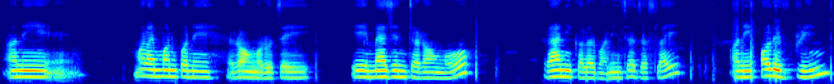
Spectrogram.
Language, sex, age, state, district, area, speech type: Nepali, female, 45-60, West Bengal, Kalimpong, rural, spontaneous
